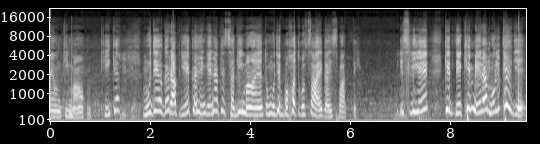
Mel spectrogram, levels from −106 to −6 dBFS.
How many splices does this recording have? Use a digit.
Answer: 0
